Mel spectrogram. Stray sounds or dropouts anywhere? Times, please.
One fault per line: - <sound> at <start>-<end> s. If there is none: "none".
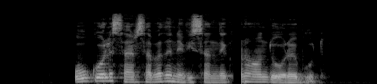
- dropout at 2.3-2.4 s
